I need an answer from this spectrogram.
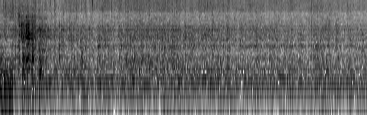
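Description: Faint, steady sizzle of sliced onions, chopped herbs and spices frying in hot oil in a nonstick pan.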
